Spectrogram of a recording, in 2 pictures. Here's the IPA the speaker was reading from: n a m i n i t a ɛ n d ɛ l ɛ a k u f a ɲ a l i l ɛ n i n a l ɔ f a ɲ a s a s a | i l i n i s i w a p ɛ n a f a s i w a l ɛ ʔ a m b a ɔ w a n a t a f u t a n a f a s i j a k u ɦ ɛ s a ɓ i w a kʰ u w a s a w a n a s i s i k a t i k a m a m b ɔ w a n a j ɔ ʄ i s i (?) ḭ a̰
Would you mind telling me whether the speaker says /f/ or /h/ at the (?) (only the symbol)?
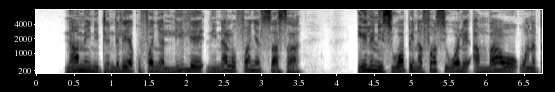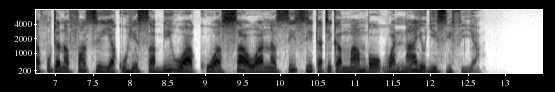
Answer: f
